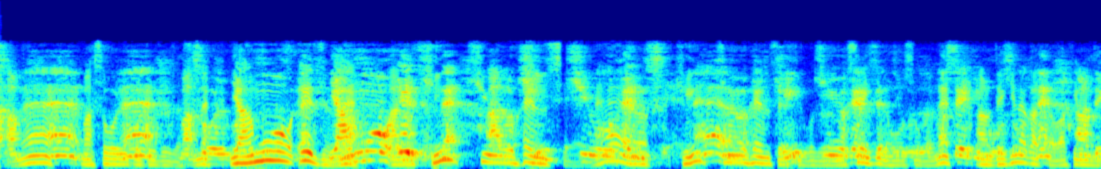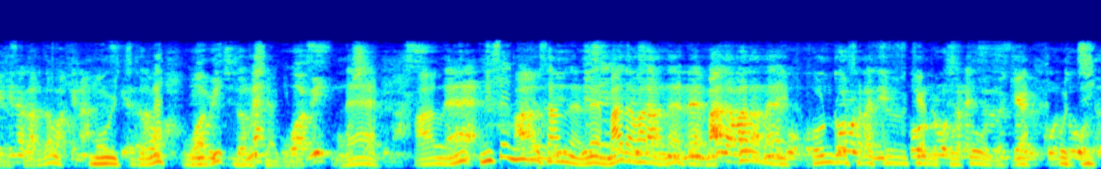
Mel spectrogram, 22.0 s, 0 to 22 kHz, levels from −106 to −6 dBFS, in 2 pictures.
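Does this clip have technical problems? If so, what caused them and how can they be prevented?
Yes. An echo leak runs from 0.0 to 15.23 s and again from 15.4 s to the end. The speech returns about 980 ms later at roughly its own loudness, likely because a far-end loudspeaker reached the microphone and the echo canceller passed it back. Headphones or a better-tuned echo canceller would prevent it.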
